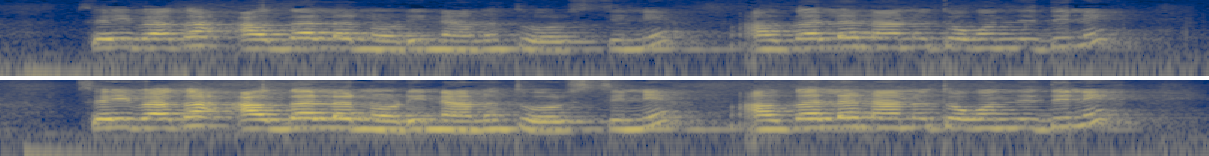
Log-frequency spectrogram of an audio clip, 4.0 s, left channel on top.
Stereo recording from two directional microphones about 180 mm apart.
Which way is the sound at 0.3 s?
5° right (ahead or behind).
